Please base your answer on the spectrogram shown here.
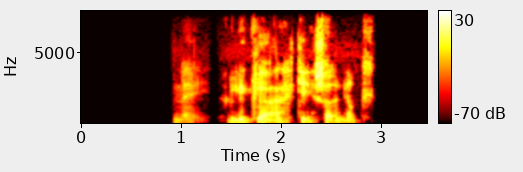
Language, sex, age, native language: Icelandic, male, 20-29, Icelandic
